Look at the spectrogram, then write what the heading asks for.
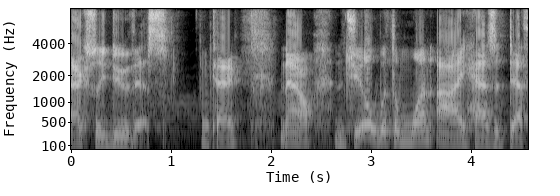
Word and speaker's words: Jill: Don't laugh, because Jill rhymes with kill.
